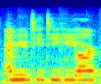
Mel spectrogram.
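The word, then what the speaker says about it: Mutter: then you see that what moot earth I think I'll tell you pronounce that in German mu TT er even when her world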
